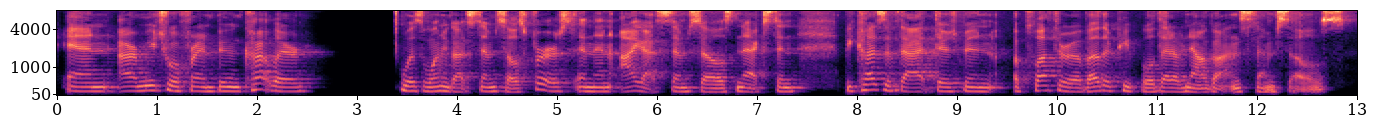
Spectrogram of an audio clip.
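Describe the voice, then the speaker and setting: American woman chatting in an interview, pretty low voice, earnest and emphatic. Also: a little slow. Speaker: interview guest, actress and author. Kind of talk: conversational interview answers.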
